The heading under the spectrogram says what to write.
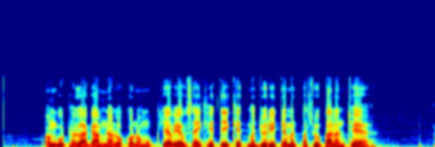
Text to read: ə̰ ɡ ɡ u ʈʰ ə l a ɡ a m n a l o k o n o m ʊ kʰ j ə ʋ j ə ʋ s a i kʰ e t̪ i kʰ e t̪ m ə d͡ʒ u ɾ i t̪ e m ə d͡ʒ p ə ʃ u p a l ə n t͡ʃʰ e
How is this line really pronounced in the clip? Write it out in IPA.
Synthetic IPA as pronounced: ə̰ ŋ ɡ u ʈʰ ə l a ɡ a m n a l o k o n o m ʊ kʰ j ə ʋ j ə ʋ s a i kʰ e t̪ i kʰ e t̪ m ə d͡ʒ u ɾ i t̪ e m ə d͡ʒ p ə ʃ u p a l ə n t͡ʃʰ e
